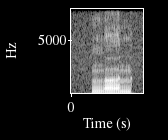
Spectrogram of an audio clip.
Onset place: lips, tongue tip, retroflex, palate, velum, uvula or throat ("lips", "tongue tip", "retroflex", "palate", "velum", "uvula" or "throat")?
velum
